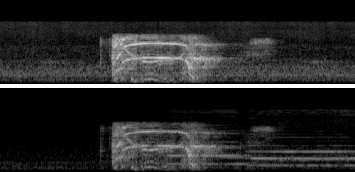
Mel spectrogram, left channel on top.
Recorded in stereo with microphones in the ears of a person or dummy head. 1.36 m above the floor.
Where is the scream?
65° left (ahead or behind), 1.7 m; by 2.8 s 60° left (ahead or behind), 2.5 m.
